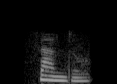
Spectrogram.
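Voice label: "sandal", English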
